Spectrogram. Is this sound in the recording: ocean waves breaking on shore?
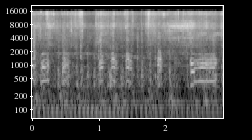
no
